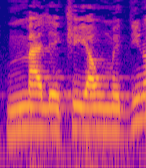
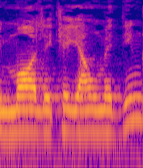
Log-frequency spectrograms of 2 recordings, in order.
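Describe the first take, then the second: First: "ملک" with a short first vowel, malek; short-vowel reading. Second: "مالک" with a long aa, maalek; long-vowel reading. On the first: Teacher shows students the alternative prayer reading, "ملک" as malek. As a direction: say "ملک" as ma-lek, no long aa. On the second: Teacher shows students the first permitted reading, "مالک" as maalek. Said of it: "ملک یوم الدین هم تو نماز بخونی". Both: Shown as a demonstration.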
